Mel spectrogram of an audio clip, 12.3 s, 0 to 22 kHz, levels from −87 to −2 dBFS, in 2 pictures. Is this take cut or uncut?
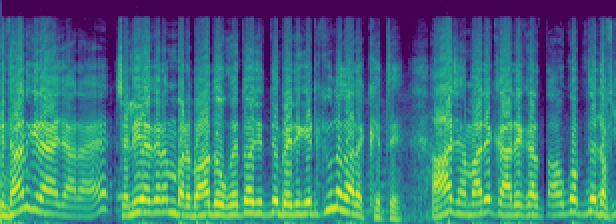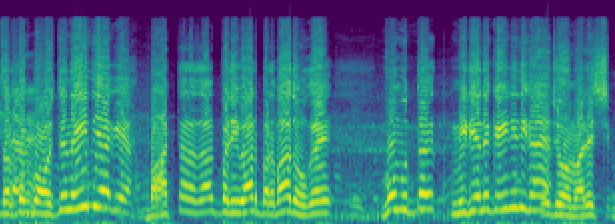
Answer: cut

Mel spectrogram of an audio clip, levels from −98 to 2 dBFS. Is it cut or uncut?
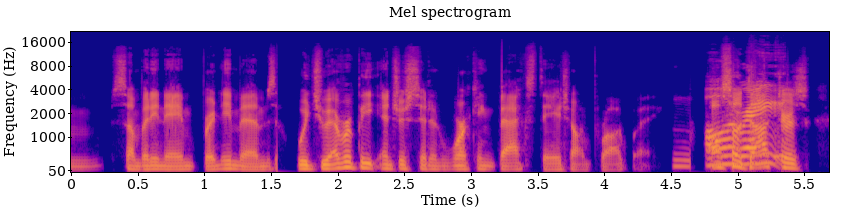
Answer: cut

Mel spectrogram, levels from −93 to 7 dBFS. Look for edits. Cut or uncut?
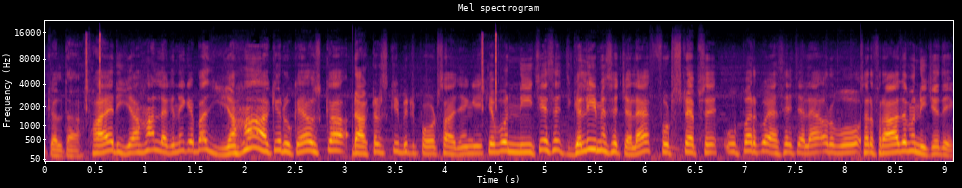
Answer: cut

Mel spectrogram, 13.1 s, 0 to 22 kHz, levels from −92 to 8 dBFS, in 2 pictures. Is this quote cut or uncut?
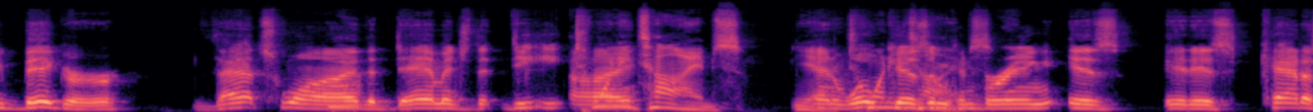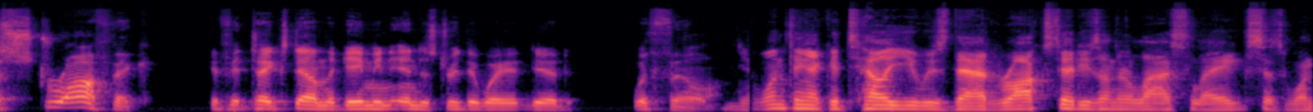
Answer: cut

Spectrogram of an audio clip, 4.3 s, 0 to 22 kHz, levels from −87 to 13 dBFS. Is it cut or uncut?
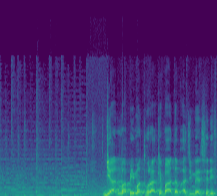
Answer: cut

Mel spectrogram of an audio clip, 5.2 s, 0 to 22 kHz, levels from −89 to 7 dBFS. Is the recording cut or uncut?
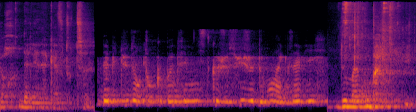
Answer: uncut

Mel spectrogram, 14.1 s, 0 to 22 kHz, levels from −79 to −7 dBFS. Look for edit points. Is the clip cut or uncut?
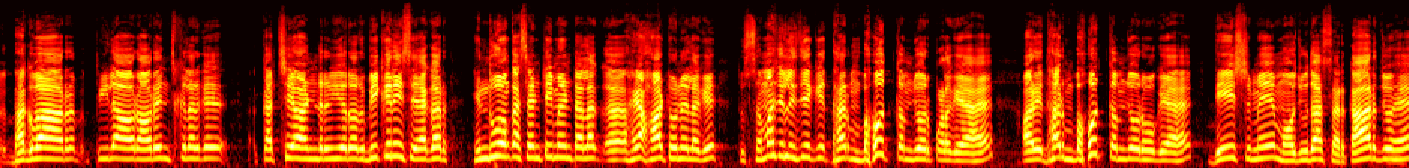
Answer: cut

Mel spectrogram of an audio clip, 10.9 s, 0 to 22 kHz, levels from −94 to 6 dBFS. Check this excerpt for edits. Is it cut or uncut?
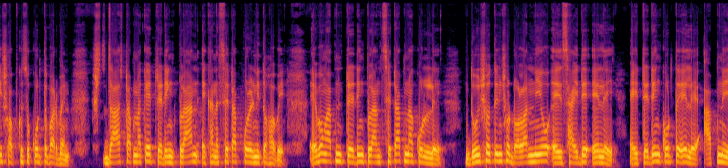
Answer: uncut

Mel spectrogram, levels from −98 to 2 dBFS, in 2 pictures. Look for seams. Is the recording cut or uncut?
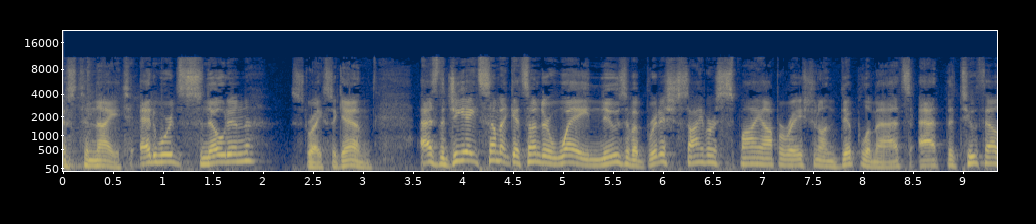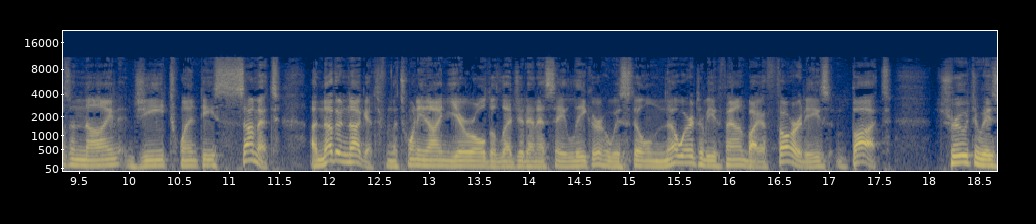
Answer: uncut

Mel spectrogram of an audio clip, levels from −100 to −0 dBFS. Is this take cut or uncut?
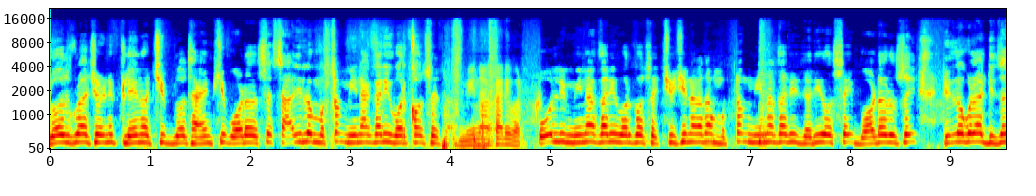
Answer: uncut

